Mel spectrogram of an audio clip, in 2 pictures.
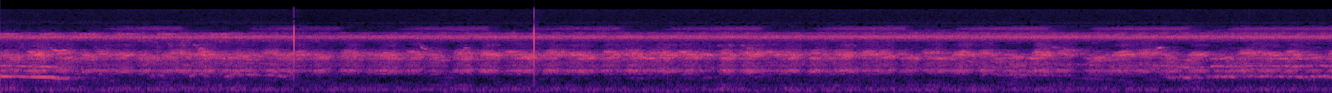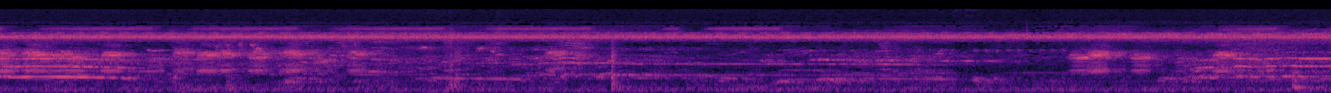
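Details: Night chorus shortly before dawn where frogs croak alongside crickets; quick irregular bursts of grating pulses repeat almost three times a second beneath constant high insect buzzing and a few sharp clicks.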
